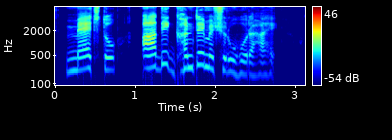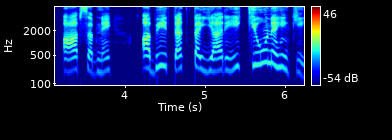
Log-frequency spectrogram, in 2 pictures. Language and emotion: Urdu, angry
